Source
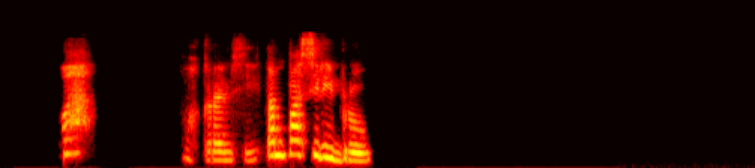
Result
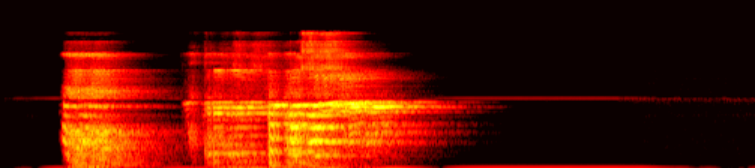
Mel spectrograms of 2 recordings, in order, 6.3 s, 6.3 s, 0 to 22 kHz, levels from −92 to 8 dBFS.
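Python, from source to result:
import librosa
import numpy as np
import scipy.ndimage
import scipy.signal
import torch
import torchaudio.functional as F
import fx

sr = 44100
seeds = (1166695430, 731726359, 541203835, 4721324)

y = fx.band_invert(x, sr, width_hz=2000)
y = fx.room_early_taps(y, sr, ms=(40, 70), db=(-7.5, -13.5))
y = fx.rev_freeverb(y, sr, rt60_s=1.0, hf_ratio=0.75, predelay_ms=105, drr_db=-3.0)
y = F.gain(torch.from_numpy(y), 2.0).numpy()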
